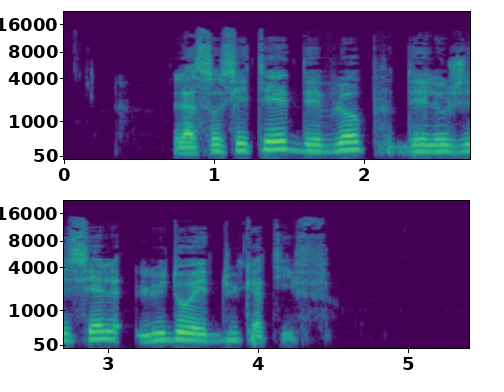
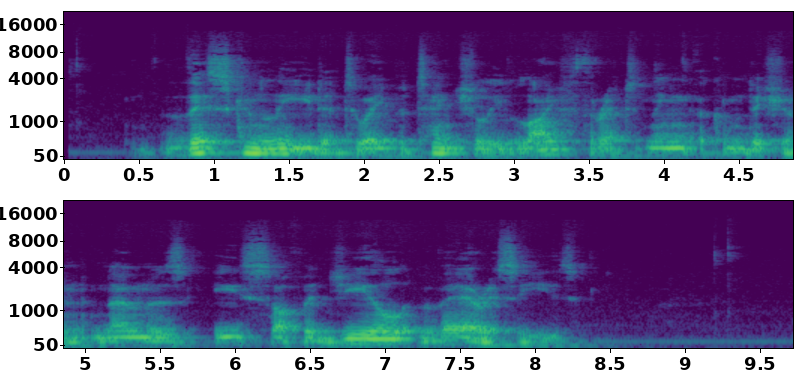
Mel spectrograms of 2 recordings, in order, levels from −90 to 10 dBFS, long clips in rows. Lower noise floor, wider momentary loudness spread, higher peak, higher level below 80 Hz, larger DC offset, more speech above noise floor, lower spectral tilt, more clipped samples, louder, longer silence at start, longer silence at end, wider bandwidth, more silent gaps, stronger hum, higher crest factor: first, -82 dBFS vs -57 dBFS; about the same, 10 LU vs 11 LU; about the same, -4 dBFS vs -2 dBFS; second, -62 dBFS vs -46 dBFS; neither; first, 61 dB vs 36 dB; second, -4.5 dB/octave vs -8 dB/octave; neither; about the same, -21 LUFS vs -22 LUFS; first, 0.75 s vs 0.5 s; second, 0.95 s vs 1.45 s; first, 15 kHz vs 9 kHz; neither; neither; about the same, 18 dB vs 20 dB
